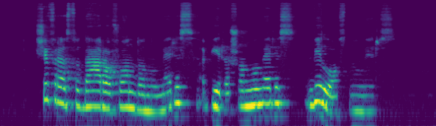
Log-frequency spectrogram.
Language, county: Lithuanian, Vilnius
